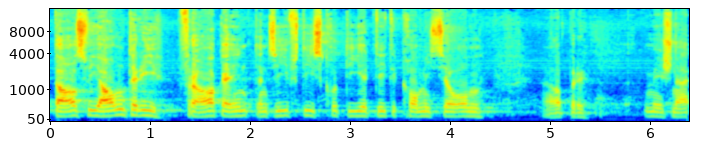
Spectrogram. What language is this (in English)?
Swiss German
